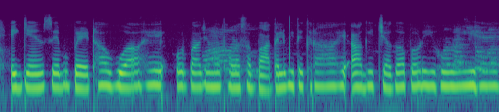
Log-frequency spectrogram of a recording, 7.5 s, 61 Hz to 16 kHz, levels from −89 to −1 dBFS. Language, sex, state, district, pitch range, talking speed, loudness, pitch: Angika, female, Bihar, Supaul, 210-225 Hz, 160 wpm, -23 LUFS, 220 Hz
